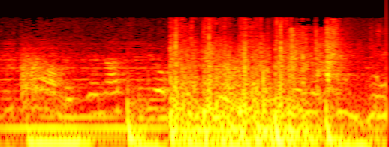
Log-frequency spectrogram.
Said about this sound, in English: pounds on Jack's door.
